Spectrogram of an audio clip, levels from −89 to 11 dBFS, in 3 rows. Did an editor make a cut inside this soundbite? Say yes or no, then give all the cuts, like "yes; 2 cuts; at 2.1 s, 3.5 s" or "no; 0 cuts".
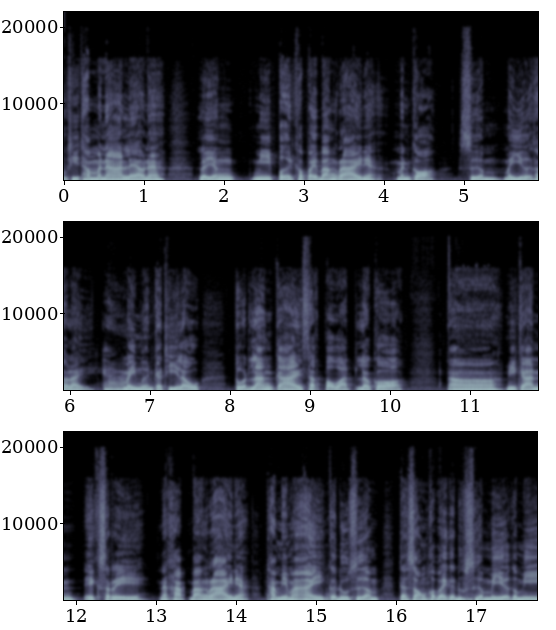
yes; 1 cut; at 13.3 s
